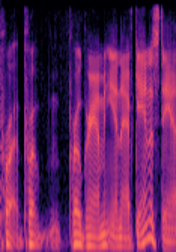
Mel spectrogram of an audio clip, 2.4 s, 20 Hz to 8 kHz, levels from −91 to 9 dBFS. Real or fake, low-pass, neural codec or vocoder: real; 7.2 kHz; none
